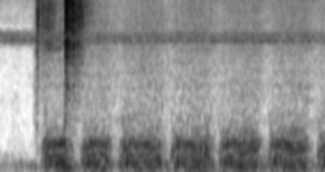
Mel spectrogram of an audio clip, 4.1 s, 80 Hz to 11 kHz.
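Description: A 15-gallon sprayer's pump and hand wand starting to spray: a brief burst of hiss as the spray opens, then a rough pump hum that pulses about twice a second.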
